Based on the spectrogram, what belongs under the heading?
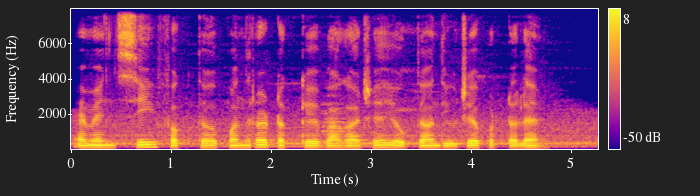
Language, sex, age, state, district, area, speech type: Goan Konkani, male, 18-30, Goa, Salcete, urban, read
